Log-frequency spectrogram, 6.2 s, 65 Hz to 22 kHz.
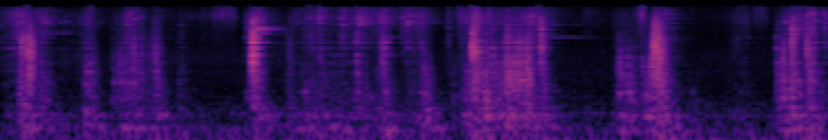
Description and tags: Metal handling bars in container 1
Metal handling bars in container
handling, container, Metal, bars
